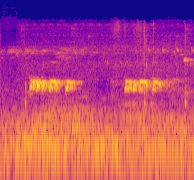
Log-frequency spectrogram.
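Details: Indonesian local zebra dove sung as a lure to make birds sing fast: two purring, bubbling coo phrases of about a second each, separated by a short pause, with soft background bird chirps and clicks.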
